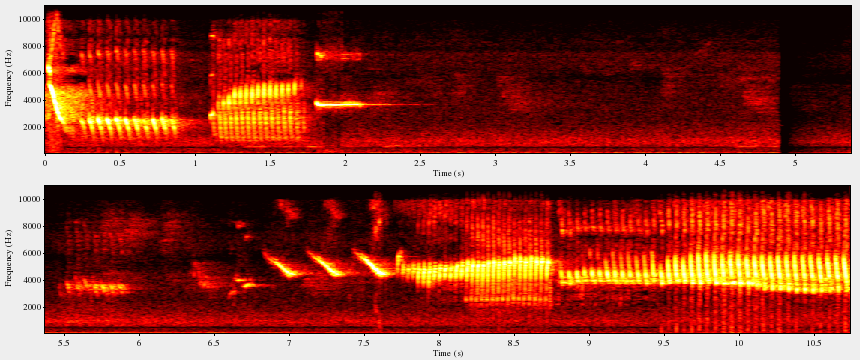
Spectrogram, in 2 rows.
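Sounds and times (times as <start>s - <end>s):
male Belgian canary singing training song: 0.0s - 3.3s, 5.5s - 10.7s.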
